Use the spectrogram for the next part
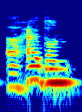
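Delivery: अहदुन with the full दुन ending. Shown as a demonstration. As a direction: say अहदुन with tanween. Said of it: "दुन, क्या बनेगा?". (अहदुन पूरा)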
